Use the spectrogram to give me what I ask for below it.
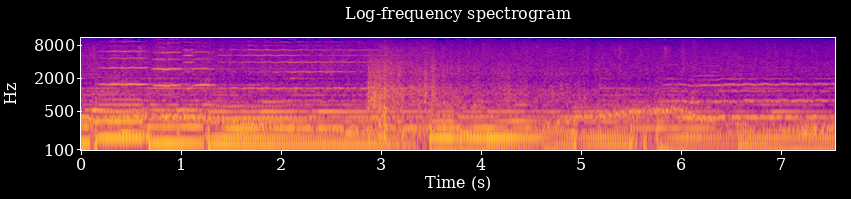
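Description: Rain patters steadily beneath sustained musical tones, with a brief louder rush of noise near the middle.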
